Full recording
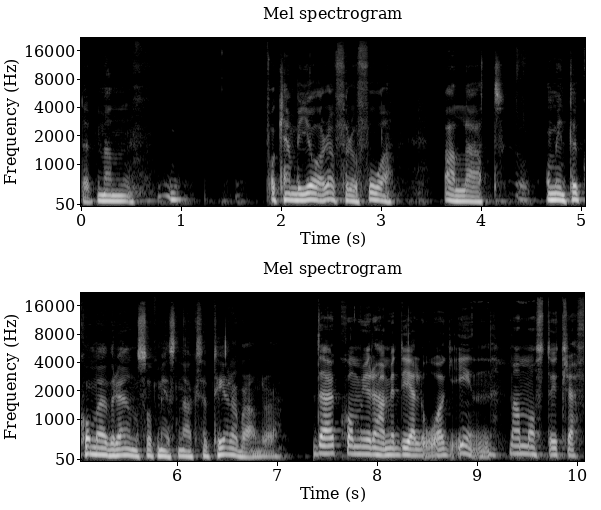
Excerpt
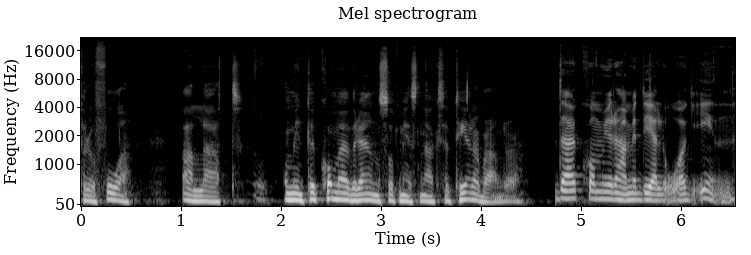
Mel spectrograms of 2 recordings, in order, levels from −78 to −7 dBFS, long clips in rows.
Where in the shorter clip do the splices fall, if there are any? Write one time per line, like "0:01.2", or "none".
none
